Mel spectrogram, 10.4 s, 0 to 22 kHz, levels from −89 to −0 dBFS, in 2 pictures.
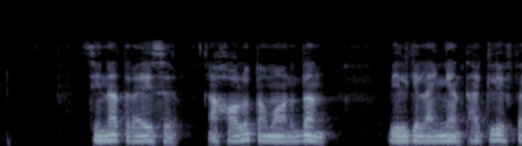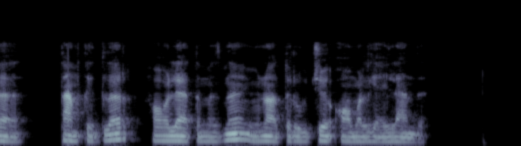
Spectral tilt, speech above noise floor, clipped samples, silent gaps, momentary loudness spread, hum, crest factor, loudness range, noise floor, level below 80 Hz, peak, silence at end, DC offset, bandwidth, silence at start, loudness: -5.5 dB/octave; over 54 dB; under 0.1%; none; 8 LU; none; 22 dB; 1 LU; under -90 dBFS; -56 dBFS; -14 dBFS; 0.95 s; under 0.1%; 8.2 kHz; 0.85 s; -37 LUFS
